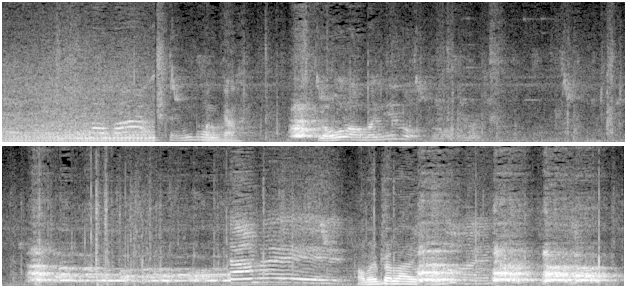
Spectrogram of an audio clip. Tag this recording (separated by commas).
Speech, Bark, Animal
